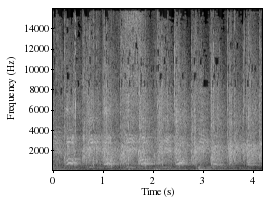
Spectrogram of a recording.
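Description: Studio audience applauding and cheering for a correct quiz answer, with raised voices in the crowd. A low music chord comes in about three seconds in.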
